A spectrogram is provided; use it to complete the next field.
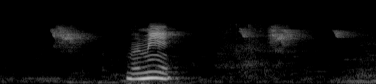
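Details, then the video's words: A talking parrot kept as a pet, a mitthu said to say mummy and papa, gives one strong, wavering, arched voiced syllable framed by soft, breathy high chirps over light room noise. "Parrot talking mummy Papa"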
